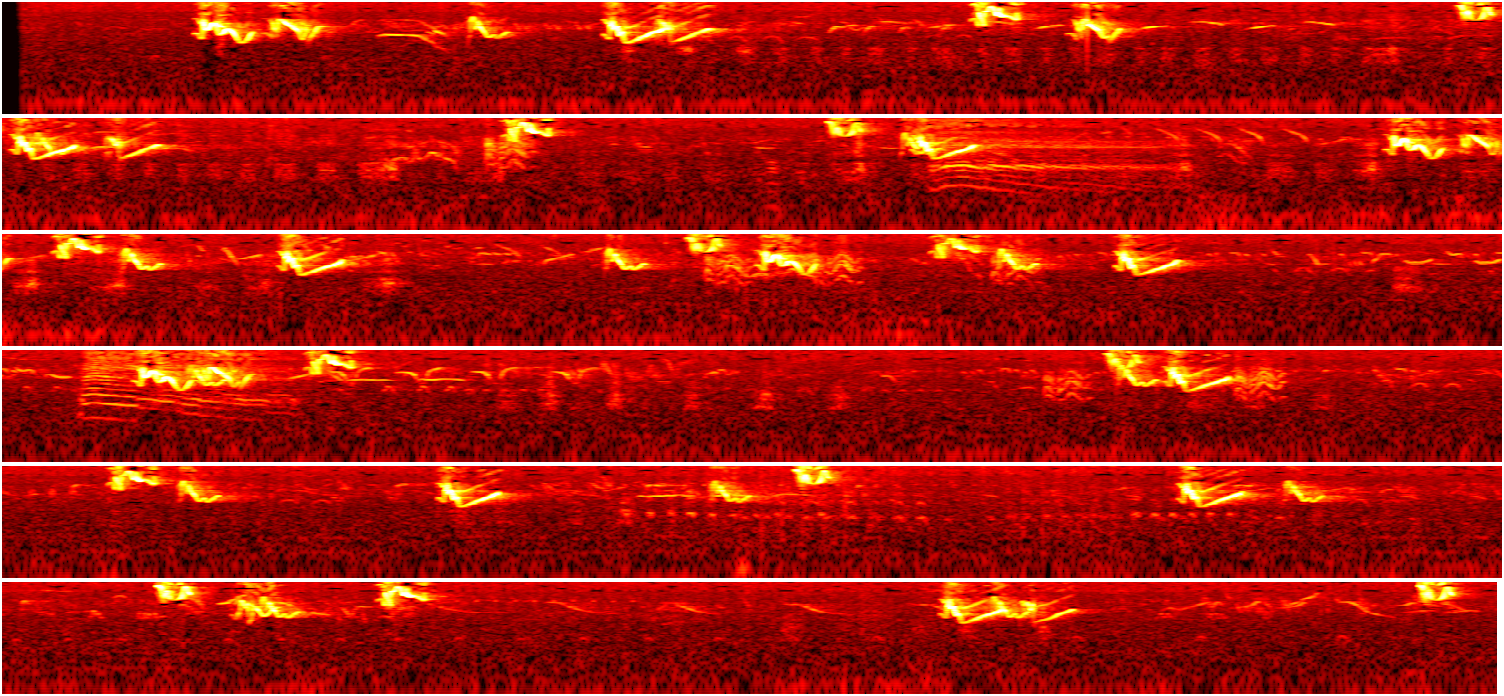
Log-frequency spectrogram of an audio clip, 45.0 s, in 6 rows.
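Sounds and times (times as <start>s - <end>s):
birds chirping: 0.6s - 44.9s
bird call sweeping downward: 12.0s - 13.5s, 22.8s - 24.4s.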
